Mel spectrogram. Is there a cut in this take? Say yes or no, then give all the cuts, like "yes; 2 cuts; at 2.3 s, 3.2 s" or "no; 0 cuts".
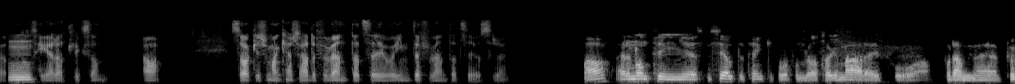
no; 0 cuts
